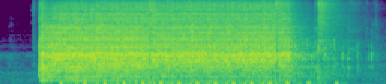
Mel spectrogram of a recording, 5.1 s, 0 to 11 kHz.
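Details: 1977 Wheel Horse B-100 tractor with a rebuilt carburetor and a new fuel pump replacing the failed old one, given extra throttle: steady chugging cranking at four to five beats a second for three seconds, never catching; cranks but won't start.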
